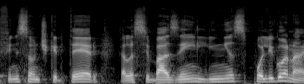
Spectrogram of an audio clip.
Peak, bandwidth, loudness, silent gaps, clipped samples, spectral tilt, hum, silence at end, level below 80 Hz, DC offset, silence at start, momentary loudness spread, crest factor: -2 dBFS; 16 kHz; -21 LUFS; none; under 0.1%; -5 dB/octave; none; 0 s; -50 dBFS; under 0.1%; 0 s; 6 LU; 18 dB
